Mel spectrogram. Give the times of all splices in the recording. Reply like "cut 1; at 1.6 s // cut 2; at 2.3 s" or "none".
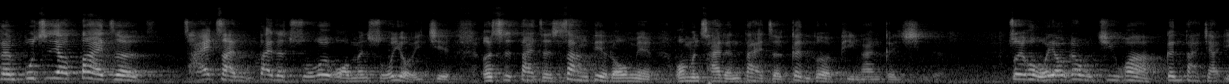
cut 1; at 2.6 s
